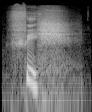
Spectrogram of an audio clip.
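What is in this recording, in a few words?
"fish", English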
